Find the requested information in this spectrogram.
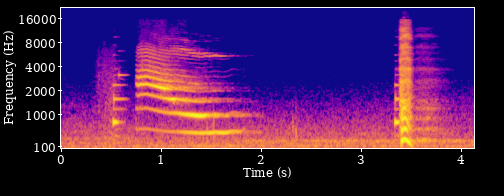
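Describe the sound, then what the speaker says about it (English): A cat meows in a Genshin Impact game: one long, drawn-out meow up close, then a short sharp mew after a pause, over a quiet background with no talk. "Look, a cat."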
